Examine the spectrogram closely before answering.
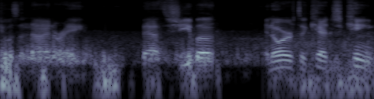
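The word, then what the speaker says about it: Bathsheba: But this King David, a bad by the name of Ba I'm want to pronounce her name correctly. Bath Sheba.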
